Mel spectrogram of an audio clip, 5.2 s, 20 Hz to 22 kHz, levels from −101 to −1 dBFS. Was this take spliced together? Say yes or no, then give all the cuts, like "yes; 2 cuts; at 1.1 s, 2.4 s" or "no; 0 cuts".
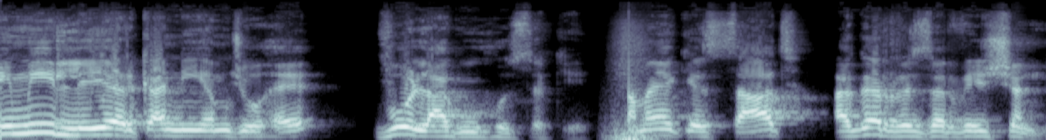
yes; 1 cut; at 3.0 s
